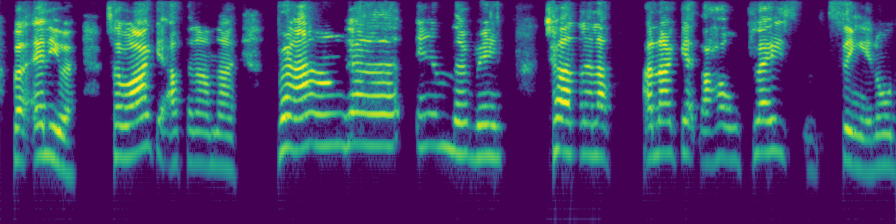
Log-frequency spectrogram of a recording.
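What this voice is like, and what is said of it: Usual voice. Nothing is said of it.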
